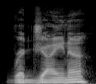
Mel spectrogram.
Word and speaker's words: Regina: name either of you can think of um Regina that is how they pronounce that city in Canada I know it is really it's it's spelled Regina but pronounced Regina because they're disgusting they're perverts yeah imagine imagine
